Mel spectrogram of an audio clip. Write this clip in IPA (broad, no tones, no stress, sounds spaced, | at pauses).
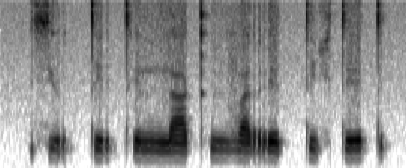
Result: sʲ u r tː i r tʰ ɪ nː a kʰ ɨː v a r ɪ tː i x t ɪ t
